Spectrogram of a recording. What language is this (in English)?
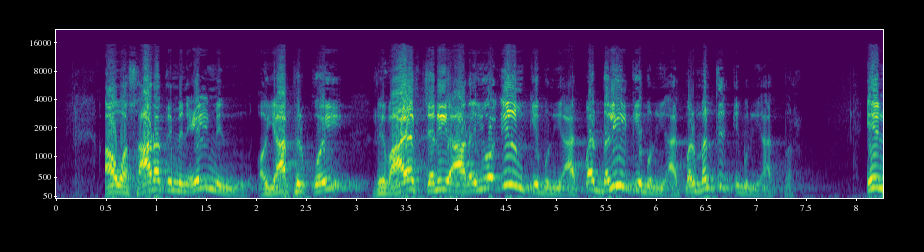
Urdu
